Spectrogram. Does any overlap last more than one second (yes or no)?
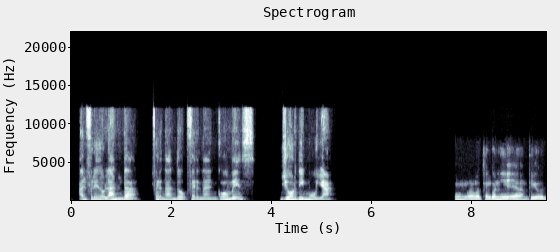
no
